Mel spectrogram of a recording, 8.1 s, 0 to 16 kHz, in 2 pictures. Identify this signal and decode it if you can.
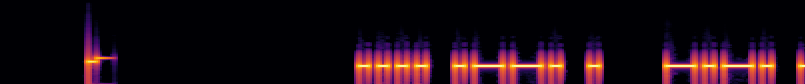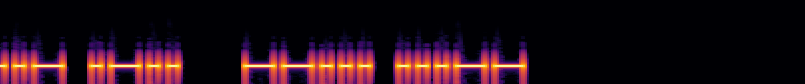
Morse code, heard as a keyed tone, about 25 wpm, 700 Hz. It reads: HPE CUL 73
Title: Common QSO Phrases 25wpm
